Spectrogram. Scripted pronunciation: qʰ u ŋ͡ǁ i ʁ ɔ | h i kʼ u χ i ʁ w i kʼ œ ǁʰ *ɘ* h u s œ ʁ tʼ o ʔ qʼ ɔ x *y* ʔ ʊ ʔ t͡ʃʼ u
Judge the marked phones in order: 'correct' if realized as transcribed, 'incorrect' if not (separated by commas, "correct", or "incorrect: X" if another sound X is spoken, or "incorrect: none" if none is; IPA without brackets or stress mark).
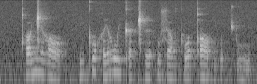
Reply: correct, incorrect: i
